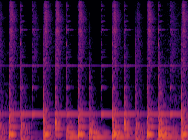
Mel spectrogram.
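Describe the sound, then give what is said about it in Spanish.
Traditional Cuban music, the music of the Black slaves who came from Africa, plays with a steady, driving rhythm, sharp percussive hits in quick succession, and bright cowbell strikes over low bass and tuned tones, with no talking. “hablar de toda la historia de esta música que empezó con la música que ustedes escuchan ahora, la música de los negros esclavos que llegaron de África.”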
